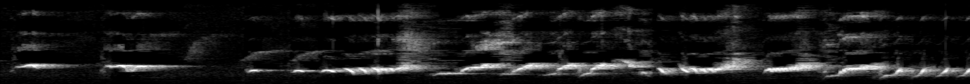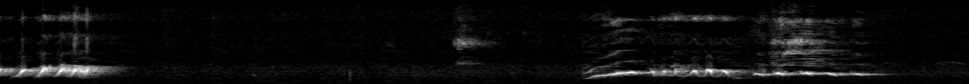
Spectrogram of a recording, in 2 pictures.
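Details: Kept white-rumped shama, locally murai batu, in vigorous gacor song: a long rich run of fluty, warbled, rapidly varied phrases lasting about five seconds, a pause, then another melodious descending warble.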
